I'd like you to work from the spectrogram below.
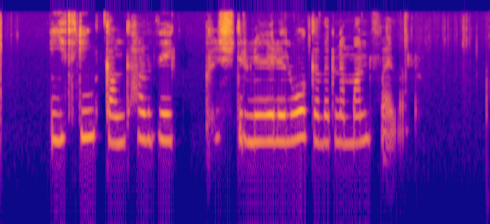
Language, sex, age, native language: Icelandic, female, 11, Icelandic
